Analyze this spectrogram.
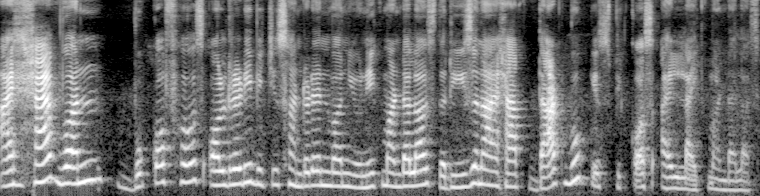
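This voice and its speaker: With a Goan accent, a woman speaks at a moderate pace in a fairly high voice, her intonation lively and hardly any pauses between phrases. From India, Maharashtra. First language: Konkani. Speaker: coloring book reviewer. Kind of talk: casual video review.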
